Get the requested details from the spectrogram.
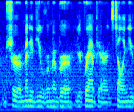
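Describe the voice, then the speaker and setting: The man's voice sits at a fairly low pitch. Noticeable background noise and audible room echo fill the recording. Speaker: vlogger, soap opera fan. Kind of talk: casual webcam monologue. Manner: fast; hesitant, many fillers.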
